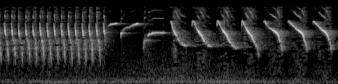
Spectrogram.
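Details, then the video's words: Canary singing to teach young canaries: rapid pulsed trill, a couple of short whistles, then a regular series of sharp descending chirps about four per second. "Kenari Gacor Speed Rapat Cuit Cuit NGEROL Tajam 99% Ampuh Untuk Pancingan Kenari Paud BELAJAR BUNYI"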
